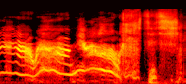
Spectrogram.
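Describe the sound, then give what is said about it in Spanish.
Cats yowling and caterwauling on a roof at dawn in long, wavering, rising-and-falling cries, ending in harsh hissing bursts like a scuffle as the cats fight. “Los gatos que se pelean a la madrugada.”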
